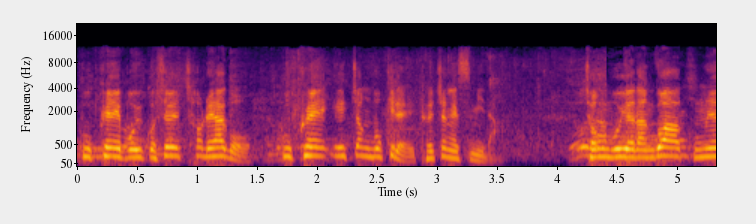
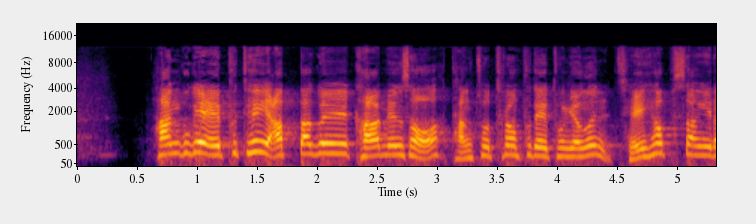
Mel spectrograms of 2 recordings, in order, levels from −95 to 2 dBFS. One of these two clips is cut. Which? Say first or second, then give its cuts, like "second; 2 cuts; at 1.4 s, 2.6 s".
first; 1 cut; at 2.6 s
